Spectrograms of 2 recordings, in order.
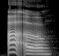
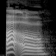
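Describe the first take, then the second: The two takes are said the same way.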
